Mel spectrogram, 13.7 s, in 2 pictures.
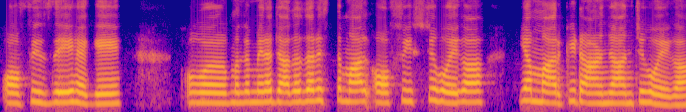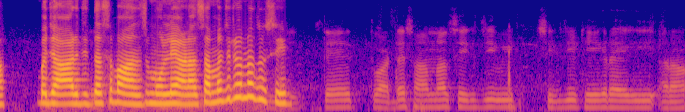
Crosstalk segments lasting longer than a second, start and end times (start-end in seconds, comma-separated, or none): none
